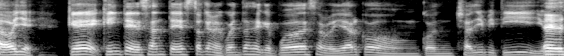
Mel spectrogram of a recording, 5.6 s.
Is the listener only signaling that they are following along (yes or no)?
no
